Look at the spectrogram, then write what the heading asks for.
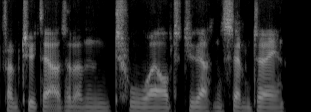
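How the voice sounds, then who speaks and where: A man speaks at a moderate pace with an Australian accent. The background is quiet. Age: 70s. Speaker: sports medicine doctor. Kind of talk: interview. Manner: halting, many fillers.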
